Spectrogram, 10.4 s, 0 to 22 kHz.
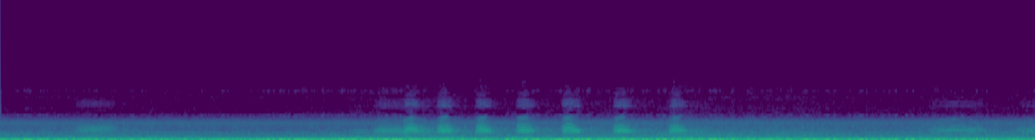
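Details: An eagle at the Hornby Island nest territory, July 31, delivers a rapid series of about seven sharp, evenly spaced high notes, with a lone call before and after, over a steady low rumble.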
